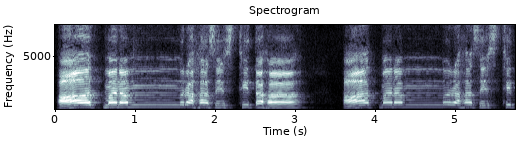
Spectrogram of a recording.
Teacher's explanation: आत्मनम, जो आ के बाद में आधा त है, वहां पे बल लगाना है, आघात देना है। और न के ऊपर जो अनुस्वार है, उस पे म का उच्चारण निकलेगा। और रहसी स्थि, स्थि, यहां पे हमें आघात देना है, रहस्य स्थि।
